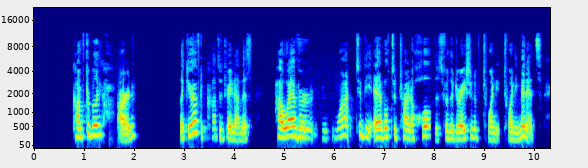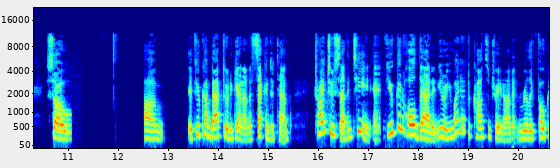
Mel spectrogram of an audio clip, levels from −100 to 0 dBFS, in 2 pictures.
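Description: Throughout, the speech sounds rough and grainy, with noise filling the gaps between harmonics and a thin, synthetic-sounding top band. This is plainly audible low-delay AAC compression, likely AAC-ELD at around 32 kbps. On a spectrogram the harmonic lines look blurred and speckled with noise.

AAC frame loss with concealment then breaks the sound at 1.49–1.73 s, 3.39–3.87 s (after "you have to", before "on this"), 5.25–6.13 s, 7.81–8.07 s, 10.95–11.07 s, 17.13–17.37 s (before "you can hold that") and 18.87–18.97 s (after "you know you might"). At each point the decoder fills the missing audio from the last good spectrum, so those spots sound smeared, noisy or phasey. Between 5.25 and 6.13 s about half a second drops out in scattered runs, the longest around 150 ms. On a spectrogram these patches show as smudged, noise-filled blocks where the harmonic lines break up.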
